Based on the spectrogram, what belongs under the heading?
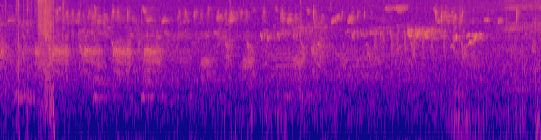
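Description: Birds calling faintly: several harsh calls over the first few seconds, with higher chirps scattered throughout.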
